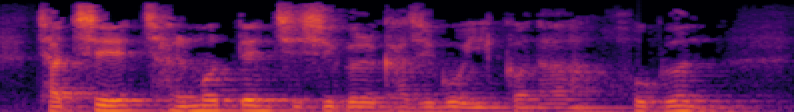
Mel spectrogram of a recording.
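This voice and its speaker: In a room with audible echo, a man speaks very slowly at medium pitch with monotone, flat intonation. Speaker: pastor. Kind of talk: sermon. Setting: church.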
